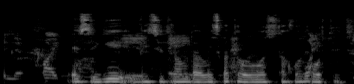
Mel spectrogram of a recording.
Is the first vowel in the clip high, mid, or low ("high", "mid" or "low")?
mid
